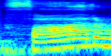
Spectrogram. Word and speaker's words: for: For what did you call me? All these ways are wrong. We just have to say it as for. And can you see that FOR, the R sound is silent.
